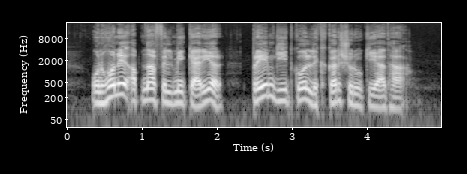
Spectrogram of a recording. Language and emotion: Hindi, neutral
